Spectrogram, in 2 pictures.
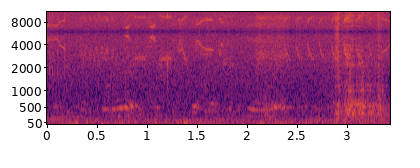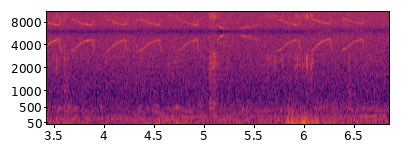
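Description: A bird singing a run of short, high, repeated chirps over a steady low rumble, with a brief low thump about six seconds in.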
